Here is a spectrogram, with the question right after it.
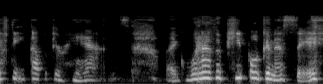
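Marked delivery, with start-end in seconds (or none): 0.0-1.9 whispered worry. Retold or imitated. Whispering her fear of eating with hands in public. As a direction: hush it like a secret fear.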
